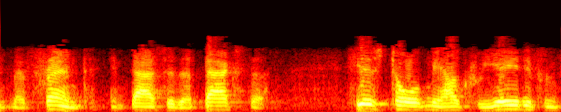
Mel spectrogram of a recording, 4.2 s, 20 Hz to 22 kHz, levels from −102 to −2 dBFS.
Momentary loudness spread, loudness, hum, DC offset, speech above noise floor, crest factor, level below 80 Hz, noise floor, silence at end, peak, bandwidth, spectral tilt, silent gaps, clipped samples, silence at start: 14 LU; -19 LUFS; none; 0.1%; 35 dB; 14 dB; -54 dBFS; -53 dBFS; 0 s; -4 dBFS; 5 kHz; -10.5 dB/octave; none; under 0.1%; 0 s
